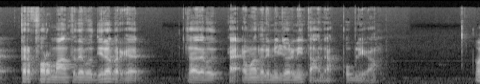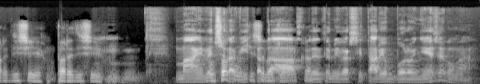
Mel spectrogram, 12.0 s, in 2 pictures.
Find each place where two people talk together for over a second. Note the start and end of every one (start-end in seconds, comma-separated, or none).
8.6-9.9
